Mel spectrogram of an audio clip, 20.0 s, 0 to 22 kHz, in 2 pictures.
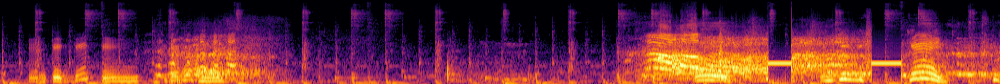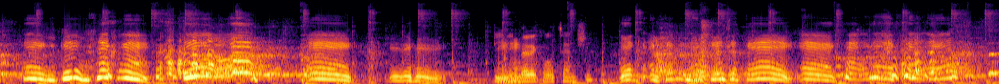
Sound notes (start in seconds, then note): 0.1 humming a tune; 1.0 laughter; 6.3 muffled sounds of disgruntlement; 16.2 laughter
